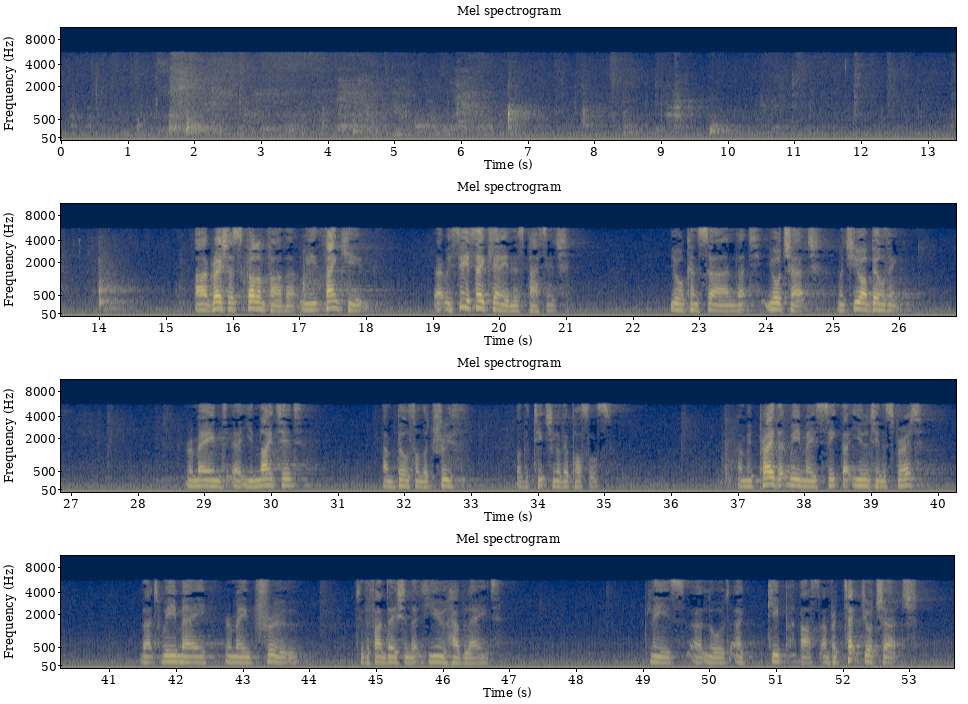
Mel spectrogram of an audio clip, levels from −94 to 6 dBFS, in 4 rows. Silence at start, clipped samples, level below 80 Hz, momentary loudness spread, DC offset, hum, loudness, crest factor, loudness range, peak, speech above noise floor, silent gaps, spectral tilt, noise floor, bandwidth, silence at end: 0.05 s; under 0.1%; -54 dBFS; 26 LU; 0.6%; none; -28 LUFS; 26 dB; 19 LU; -4 dBFS; 23 dB; none; -8 dB/octave; -50 dBFS; 6 kHz; 0.2 s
